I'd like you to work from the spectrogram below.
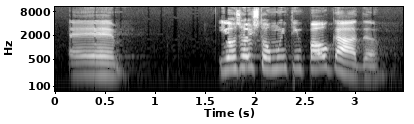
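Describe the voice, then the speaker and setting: A woman talks at a fairly slow pace. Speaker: preacher. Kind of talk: sermon. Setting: church.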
